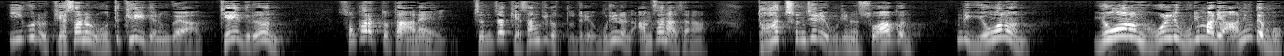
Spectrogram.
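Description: A man's voice: a little high, breathy edge. A man, preaching a sermon as a pastor and telling stories with acted quotes. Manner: animated storytelling with acted quotes.

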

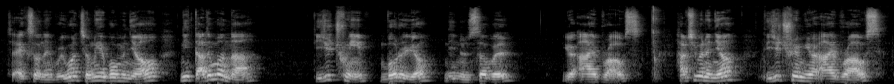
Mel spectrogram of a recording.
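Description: A man hosting a podcast language lesson, chatty, explaining step by step and repeating phrases slowly for practice. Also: fairly high pitch, animated, a bit bright. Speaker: host and English teacher.

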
